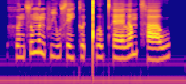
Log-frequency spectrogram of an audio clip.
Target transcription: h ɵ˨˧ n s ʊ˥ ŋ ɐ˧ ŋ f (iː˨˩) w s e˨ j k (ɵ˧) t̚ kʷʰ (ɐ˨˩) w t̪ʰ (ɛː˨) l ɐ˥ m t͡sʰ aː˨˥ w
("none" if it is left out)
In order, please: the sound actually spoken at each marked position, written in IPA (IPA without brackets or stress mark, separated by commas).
iː˨˥, ɵ˧, ɐ˧, ɛː˨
